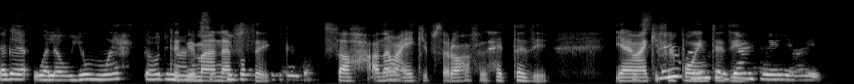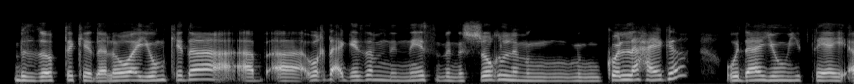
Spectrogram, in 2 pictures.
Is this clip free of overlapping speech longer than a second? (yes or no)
no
